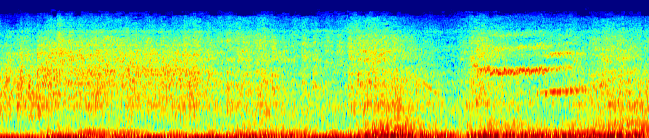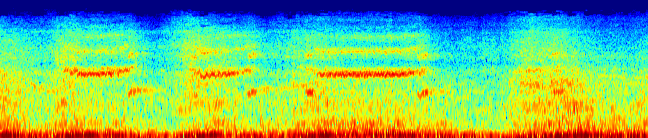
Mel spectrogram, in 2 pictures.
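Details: Dirt race car after the fuel pump diaphragm hook was reattached and fuel flow restored: engine keeps running steadily, with sharp squeals in short bursts every second or so from squeaky belts while the alternator charges a run-down battery.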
